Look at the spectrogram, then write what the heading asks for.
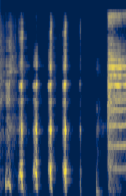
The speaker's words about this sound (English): You get the bell this morning already.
